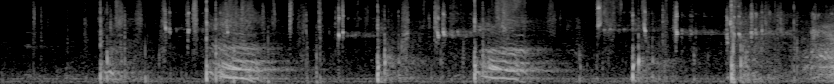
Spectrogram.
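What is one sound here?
Tennis balls are struck hard with rackets in a rally.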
